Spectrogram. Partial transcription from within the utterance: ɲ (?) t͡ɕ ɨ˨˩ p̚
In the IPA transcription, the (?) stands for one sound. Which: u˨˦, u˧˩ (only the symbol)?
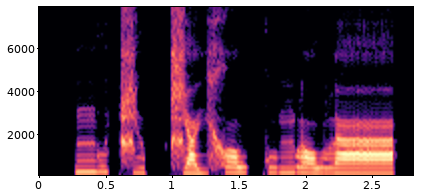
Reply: u˨˦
